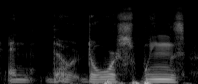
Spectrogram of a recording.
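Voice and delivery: usual speaking voice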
